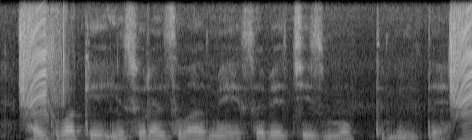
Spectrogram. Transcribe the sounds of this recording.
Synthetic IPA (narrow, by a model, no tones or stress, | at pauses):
həlt̪ʰʋakeʔɪnsuɾẽnsʋamẽsəbʱet͡ʃiːzmʊkt̪mɪ̰lt̪e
